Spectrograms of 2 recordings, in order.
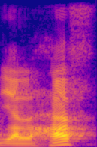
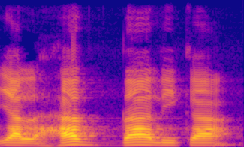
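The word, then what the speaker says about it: يلهث ذلك: Maka cara membacanya, sa sukunnya ini dilenyapkan, dihilangkan, langsung masuk zal yang bersyaddah atau bertasdid. Yalhadzalik, yalhadzalik, ya, yalhadzalika, ya. Bukan yalhaz, tapi yalhadzalika, ya, gitu ya.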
